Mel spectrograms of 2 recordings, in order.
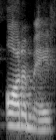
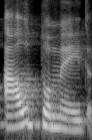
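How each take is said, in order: First: The first vowel is an 'o' sound. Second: The first vowel is not an 'o' sound. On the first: The speaker calls it right. "it always pronounces as O" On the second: The speaker calls it wrong. "not automate"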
